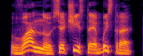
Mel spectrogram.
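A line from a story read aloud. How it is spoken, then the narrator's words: Low command through teeth. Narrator (Russian): полголоса сквозь зубы приказал владыка полумира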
